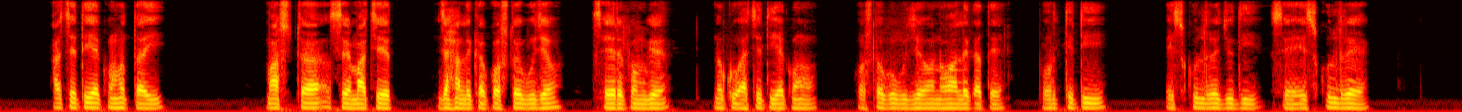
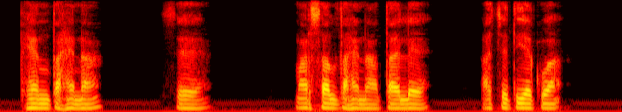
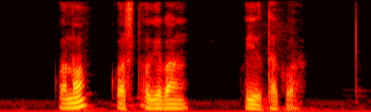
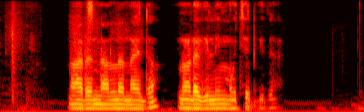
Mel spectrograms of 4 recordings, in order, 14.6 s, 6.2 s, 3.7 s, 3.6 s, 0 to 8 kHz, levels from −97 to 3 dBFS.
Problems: none marked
